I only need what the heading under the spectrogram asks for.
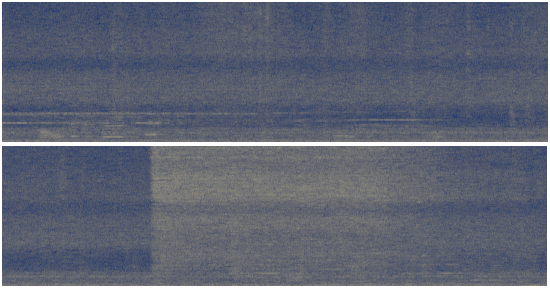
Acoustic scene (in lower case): subway train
